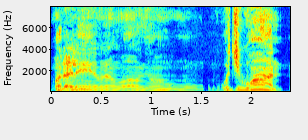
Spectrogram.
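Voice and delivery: drawn-out, high mock gang-member voice; put-on gangster, slow then rising high. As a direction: stretch it out like an auditioning gangster. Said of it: "the gang member".

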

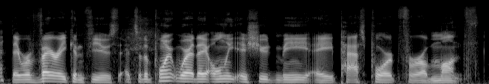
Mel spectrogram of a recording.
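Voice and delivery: normal talking voice

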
